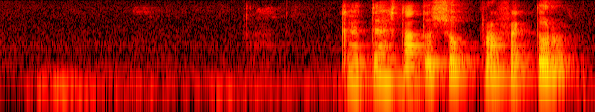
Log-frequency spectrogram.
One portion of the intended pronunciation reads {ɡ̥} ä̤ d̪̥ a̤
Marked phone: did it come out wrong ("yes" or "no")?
no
